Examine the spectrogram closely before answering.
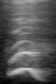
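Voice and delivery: loud high whoop; sudden thrilled woo; excited whoop. Real, not acted. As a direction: cheer out loud with delight. Excited reaction to a card.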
